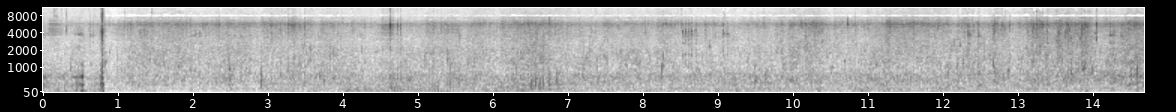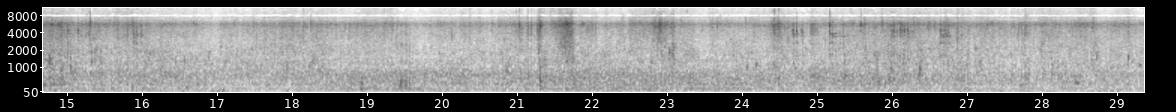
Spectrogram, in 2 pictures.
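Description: Rough sea waves surging and breaking against rocks, with frequent short splashes close by and wind on the microphone.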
